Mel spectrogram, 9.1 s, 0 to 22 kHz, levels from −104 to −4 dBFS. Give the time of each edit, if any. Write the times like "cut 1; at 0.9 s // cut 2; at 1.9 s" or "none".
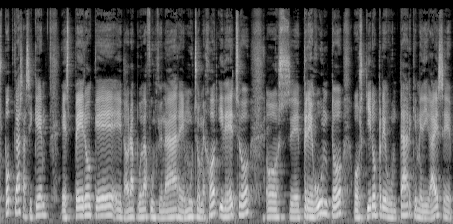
cut 1; at 2.5 s // cut 2; at 5.3 s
